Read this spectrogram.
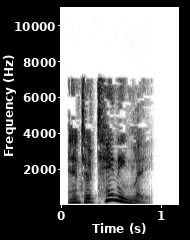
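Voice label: "entertainingly", English, British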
